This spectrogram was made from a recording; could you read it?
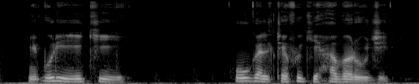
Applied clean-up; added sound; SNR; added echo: none; Livestock, farm animals, working animals; 15 dB; none.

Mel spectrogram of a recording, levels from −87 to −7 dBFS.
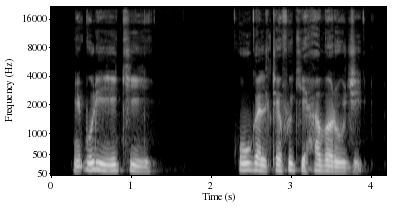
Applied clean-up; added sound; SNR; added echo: none; none; none; none.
